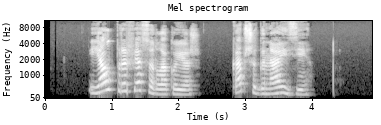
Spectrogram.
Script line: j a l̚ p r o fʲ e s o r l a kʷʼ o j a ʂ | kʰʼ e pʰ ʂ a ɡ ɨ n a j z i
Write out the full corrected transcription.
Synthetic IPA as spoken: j a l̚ p r o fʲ e s o r l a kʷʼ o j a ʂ | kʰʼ a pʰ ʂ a ɡ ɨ n a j z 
